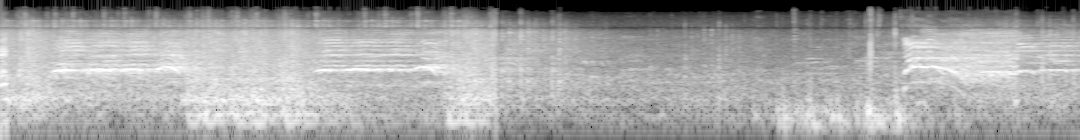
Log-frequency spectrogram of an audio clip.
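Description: Badminton rally: sharp racket hits on the shuttlecock, with long high-pitched calls from the spectators twice in the first half. After that comes a quieter spell, then a fresh burst of calls and squeaks near the end.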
